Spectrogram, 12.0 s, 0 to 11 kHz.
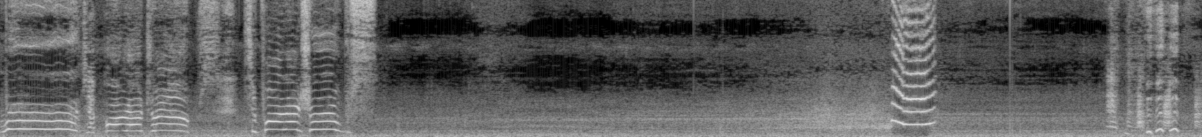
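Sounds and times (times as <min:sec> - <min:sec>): car road noise: 0:00.0 - 0:12.0
air horn blast: 0:08.2 - 0:09.6.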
